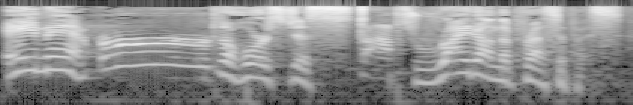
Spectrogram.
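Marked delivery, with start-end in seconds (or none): 0.1-0.6 high, urgent last-second command; panicked cry. Acted. Rider at the ravine's edge remembering, high urgent cry. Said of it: "he remembers and he says". 0.7-1.4 very high, sustained skid sound; screeching halt noise. Acted. Storyteller voicing the horse's sudden stop, high screech.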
